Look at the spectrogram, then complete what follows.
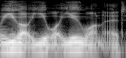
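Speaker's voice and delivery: ordinary delivery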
